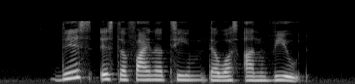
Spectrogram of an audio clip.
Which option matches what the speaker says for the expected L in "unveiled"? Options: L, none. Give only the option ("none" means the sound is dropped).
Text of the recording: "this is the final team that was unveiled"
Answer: none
